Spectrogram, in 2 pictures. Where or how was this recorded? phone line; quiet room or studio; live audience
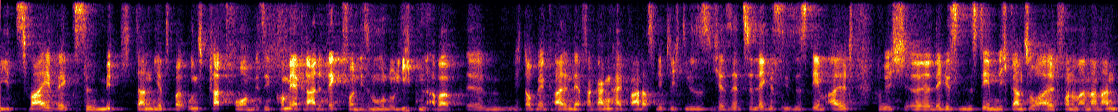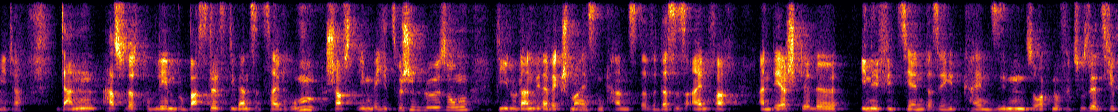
live audience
